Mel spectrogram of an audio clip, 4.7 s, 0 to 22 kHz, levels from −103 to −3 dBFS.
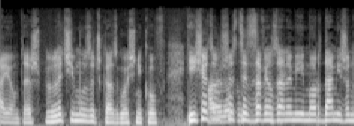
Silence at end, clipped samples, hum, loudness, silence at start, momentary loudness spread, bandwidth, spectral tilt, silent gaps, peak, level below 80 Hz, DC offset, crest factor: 0 s; under 0.1%; none; -18 LUFS; 0 s; 6 LU; 14.5 kHz; -5.5 dB/octave; none; 0 dBFS; -52 dBFS; under 0.1%; 16 dB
